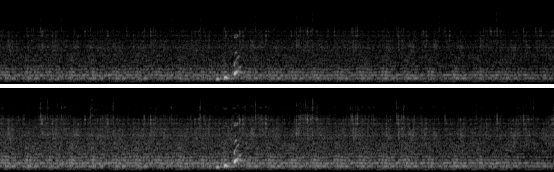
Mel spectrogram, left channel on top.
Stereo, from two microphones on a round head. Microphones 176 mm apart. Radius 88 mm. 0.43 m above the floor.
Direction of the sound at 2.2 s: 30° right (ahead or behind).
